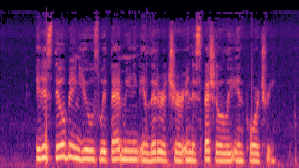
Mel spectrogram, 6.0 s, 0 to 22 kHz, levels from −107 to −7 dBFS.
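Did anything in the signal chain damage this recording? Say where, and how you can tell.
Yes. The damage happened at the driver or buffer stage: periodic USB or driver dropouts. Something stalls the USB audio path or its driver about once a second, and the audio for that moment is skipped, not filled. Each loss is only about a millisecond, so the speech jumps forward and leaves a small tick. You can hear roughly seven of them from 0.92 s to 5.93 s, spaced exactly 1.0 s apart. That strict timing points to a recurring system task, not to the source.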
